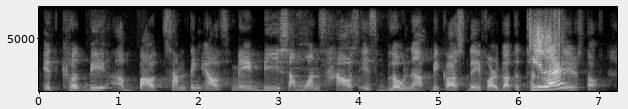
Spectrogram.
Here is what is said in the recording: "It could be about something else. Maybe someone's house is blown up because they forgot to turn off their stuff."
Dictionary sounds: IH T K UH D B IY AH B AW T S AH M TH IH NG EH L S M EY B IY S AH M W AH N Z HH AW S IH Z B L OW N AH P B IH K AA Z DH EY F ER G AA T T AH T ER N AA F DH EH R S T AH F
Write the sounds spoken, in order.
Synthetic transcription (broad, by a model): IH T K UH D B IY AH B AW T S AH M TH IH NG EH L S M EY B IY S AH M W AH N S HH AW S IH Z B L OW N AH P B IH K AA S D EY F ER G AA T T AH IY L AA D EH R S T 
